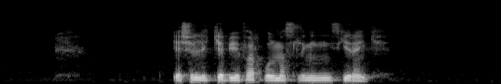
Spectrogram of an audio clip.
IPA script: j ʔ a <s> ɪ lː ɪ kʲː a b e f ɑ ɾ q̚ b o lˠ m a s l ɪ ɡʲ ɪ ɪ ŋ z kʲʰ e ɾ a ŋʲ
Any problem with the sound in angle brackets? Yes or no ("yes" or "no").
yes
